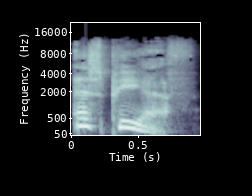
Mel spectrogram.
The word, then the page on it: spf: British English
